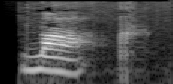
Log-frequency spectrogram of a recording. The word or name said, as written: lawk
